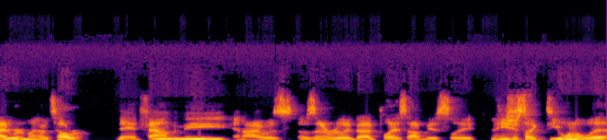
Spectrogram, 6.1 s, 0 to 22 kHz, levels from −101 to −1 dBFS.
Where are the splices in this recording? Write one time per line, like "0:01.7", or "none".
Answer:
0:01.1
0:04.9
